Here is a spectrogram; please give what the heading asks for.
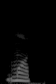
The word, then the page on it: mot: Wamesa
